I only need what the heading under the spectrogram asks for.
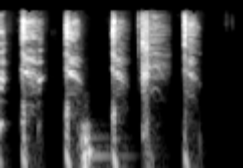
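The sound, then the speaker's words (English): A burst of loud coughing, about six harsh hacks in a quick irregular run, with a brief throat-clearing rasp in the middle and short silent gaps between. “I can't believe he's making you cough like that.”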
